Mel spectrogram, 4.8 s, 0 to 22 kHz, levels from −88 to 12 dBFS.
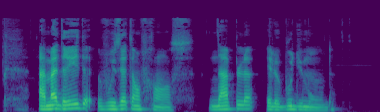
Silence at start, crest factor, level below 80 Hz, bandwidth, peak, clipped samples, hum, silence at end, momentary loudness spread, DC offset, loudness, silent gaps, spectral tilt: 0.05 s; 22 dB; -52 dBFS; 11.5 kHz; -2 dBFS; under 0.1%; none; 0.6 s; 17 LU; under 0.1%; -23 LUFS; none; -6.5 dB/octave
